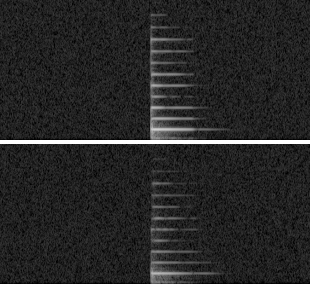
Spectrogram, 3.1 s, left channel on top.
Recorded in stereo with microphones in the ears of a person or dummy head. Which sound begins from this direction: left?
A piano, at 1.5 s.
